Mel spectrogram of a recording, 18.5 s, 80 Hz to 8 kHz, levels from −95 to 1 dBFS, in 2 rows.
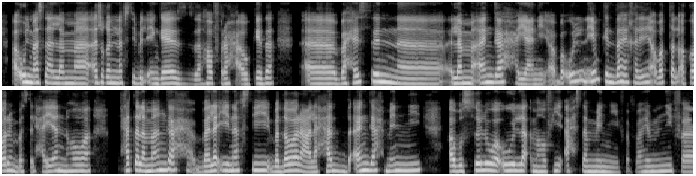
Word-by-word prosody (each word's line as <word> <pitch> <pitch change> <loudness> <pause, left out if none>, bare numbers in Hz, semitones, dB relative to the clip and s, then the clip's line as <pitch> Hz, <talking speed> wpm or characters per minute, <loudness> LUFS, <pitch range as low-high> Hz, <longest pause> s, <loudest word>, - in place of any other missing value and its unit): أقول 235 -1 +6
مثلًا 215 0 +2
لمّا 195 -1 0
أشغِل 210 0 0
نفْسي 205 +1 -4
بالإنجاز 185 -2 0
هافرح 190 +2 -4
أو 170 0 -3
كده 190 +2 -1 0.4
آآ، 185 0 +1
باحس 215 +7 -2
إن 245 -3 +6 0.8
لمّا 195 +1 +3
أنجح 230 -1 +2
يعني 165 -1 -2
باقول 240 +6 -2 0.2
يمكن 275 -4 +2
ده 235 +2 +2
هيخلّيني 235 +1 -2
أبطّل 220 +1 -3
أقارن، 205 +2 -1
بس 185 +1 -8
الحقيقة 195 +3 -2
إن 210 -2 0
هو 205 0 -1 0.4
حتّى 225 +1 +1
لمّا 210 -1 +3
انجح 235 -3 +1
بالاقي 220 +4 +2
نفْسي 230 +1 0
بادوّر 205 +4 +2
على 175 -1 +1
حد 200 0 -2
أنجح 230 +1 +2
مني، 220 +3 0 0.3
أبُصّ 195 +2 -1
له 230 +1 +4
واقول 220 0 +2
لأ 220 - +2
ما 190 -1 -2
هو - - -3
في 215 +3 -7
أحسن 200 -2 -4
مني، 185 -3 -3
ف - - -28
فاهمني؟ 190 +4 -4
ف 185 - -10
205 Hz, 155 wpm, -23 LUFS, 190-225 Hz, 0.8 s, أقول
